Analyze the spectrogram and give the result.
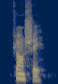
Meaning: flank (meat from the flank)
- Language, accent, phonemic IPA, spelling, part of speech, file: French, France, /flɑ̃.ʃɛ/, flanchet, noun, LL-Q150 (fra)-flanchet.wav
